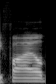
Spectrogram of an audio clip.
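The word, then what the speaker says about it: Feil: R-E-I-D is how you spell that. – I am also on Twitter at Chris V. File. That's F-E-I-L.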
